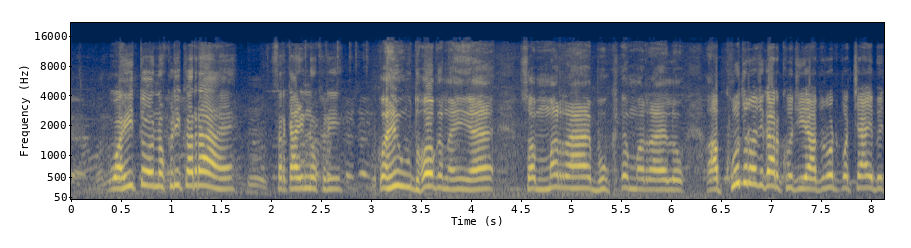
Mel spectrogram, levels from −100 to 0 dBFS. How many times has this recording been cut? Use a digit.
2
